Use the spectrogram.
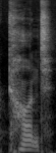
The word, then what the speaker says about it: Kant: Now, that statement is actually closer to Kantian ethics, which is my boy Immanuel Kant, or Kunt is the way you actually should pronounce it, but no one does.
